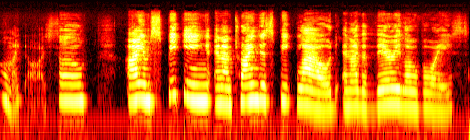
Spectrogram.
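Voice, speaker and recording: A woman hosting a casual craft livestream, rambling and pausing to search for words, speaking into a webcam microphone. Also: fairly high pitch, steady tone, fairly bright tone. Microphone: webcam microphone above the screen.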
